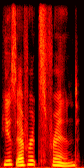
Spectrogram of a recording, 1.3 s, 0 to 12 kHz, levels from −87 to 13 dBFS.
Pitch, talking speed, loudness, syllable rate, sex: 235 Hz, 190 wpm, -19 LUFS, 5.2 syllables/s, female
